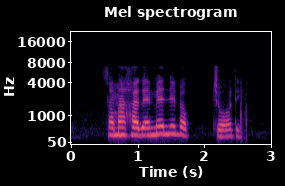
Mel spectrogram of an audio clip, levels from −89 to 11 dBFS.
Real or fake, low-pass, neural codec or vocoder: fake; 7.2 kHz; codec, 24 kHz, 3 kbps, HILCodec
